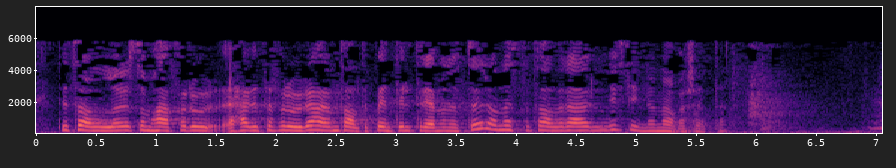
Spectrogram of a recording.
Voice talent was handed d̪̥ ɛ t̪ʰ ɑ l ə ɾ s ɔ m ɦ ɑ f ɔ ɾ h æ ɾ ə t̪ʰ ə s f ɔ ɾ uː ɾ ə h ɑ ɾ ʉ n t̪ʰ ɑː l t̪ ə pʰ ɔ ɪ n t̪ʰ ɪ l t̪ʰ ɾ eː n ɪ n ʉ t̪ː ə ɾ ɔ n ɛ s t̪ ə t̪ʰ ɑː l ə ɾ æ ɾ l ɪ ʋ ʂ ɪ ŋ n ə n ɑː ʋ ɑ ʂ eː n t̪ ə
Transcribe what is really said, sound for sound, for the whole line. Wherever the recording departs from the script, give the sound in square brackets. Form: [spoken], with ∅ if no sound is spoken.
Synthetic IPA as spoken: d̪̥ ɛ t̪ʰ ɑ l ə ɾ s ɔ m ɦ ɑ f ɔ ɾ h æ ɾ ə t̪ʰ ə [∅] f ɔ ɾ uː ɾ ə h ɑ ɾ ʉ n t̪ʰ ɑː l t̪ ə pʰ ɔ ɪ n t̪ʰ ɪ l t̪ʰ ɾ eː [m] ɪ n ʉ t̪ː ə ɾ ɔ n ɛ s t̪ ə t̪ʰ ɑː l ə ɾ æ ɾ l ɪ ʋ [s] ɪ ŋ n ə n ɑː ʋ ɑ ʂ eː [∅] t̪ ə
